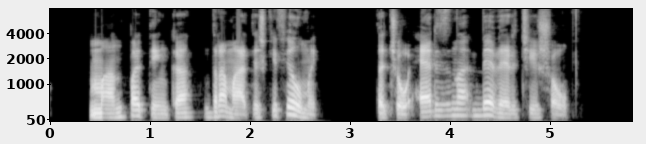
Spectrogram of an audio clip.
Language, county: Lithuanian, Šiauliai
